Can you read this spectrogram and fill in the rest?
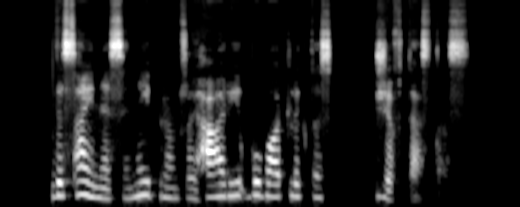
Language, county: Lithuanian, Kaunas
